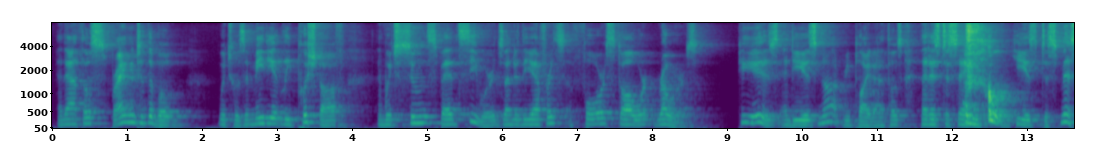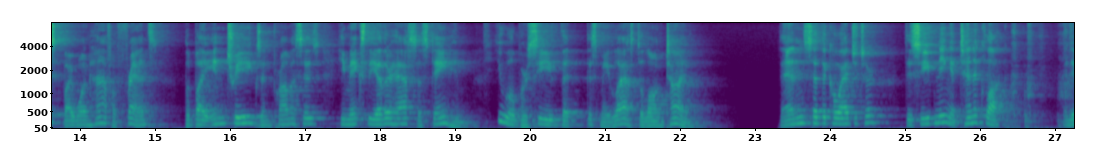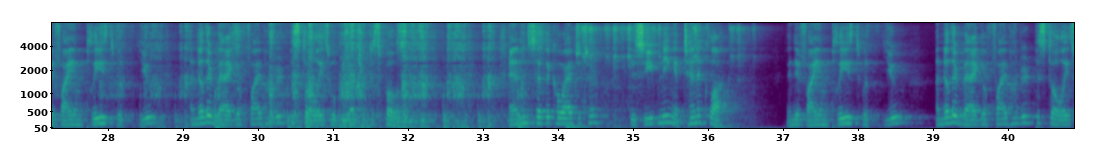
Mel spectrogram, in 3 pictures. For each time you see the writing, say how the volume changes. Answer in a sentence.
The writing can be heard from 25.9 to 36.6 s, getting louder then quieter.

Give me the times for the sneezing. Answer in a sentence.
You can hear the sneezing from 12.2 to 12.8 s.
